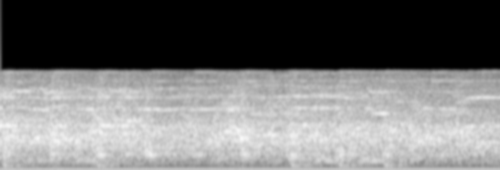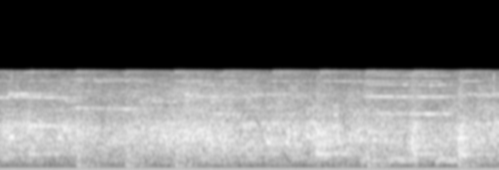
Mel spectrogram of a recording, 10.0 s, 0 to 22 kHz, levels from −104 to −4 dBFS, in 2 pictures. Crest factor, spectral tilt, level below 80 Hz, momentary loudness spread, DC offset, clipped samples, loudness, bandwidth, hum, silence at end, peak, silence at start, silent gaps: 10 dB; -7 dB/octave; -52 dBFS; 4 LU; 4%; under 0.1%; -9 LUFS; 4 kHz; none; 0 s; 0 dBFS; 0 s; none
